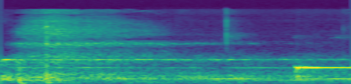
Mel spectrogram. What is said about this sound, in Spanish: Ahora respira profundamente por la nariz, llenando completamente de, aire tus pulmones.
